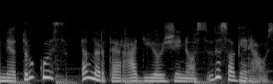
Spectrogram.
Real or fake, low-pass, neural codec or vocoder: real; 7.2 kHz; none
